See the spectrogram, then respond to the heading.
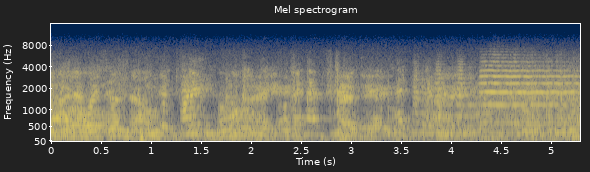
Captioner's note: all Chattering; singing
